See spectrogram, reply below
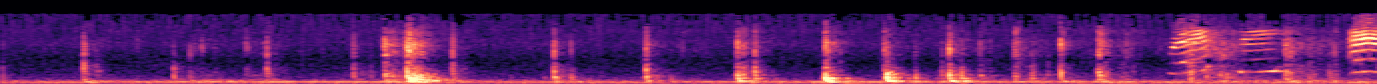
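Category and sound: household object, door closing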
